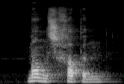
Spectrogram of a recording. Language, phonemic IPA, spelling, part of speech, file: Dutch, /ˈmɑnsxɑpə(n)/, manschappen, noun, Nl-manschappen.ogg
- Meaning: plural of manschap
